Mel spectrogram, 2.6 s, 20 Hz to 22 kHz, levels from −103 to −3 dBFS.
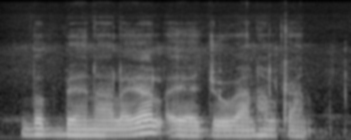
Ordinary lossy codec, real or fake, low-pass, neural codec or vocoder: none; real; none; none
